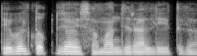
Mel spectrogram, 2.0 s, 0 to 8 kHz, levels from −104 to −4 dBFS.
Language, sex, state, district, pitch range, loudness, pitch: Wancho, male, Arunachal Pradesh, Longding, 105-120 Hz, -17 LUFS, 110 Hz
